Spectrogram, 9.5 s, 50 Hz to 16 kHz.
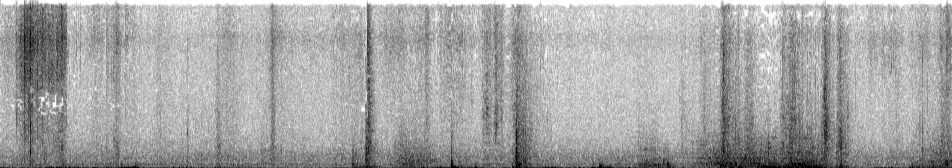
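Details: Honey bees in a kept hive during an April 27 inspection in the 2018 season, in foothills near Cochrane, while hobby beekeepers search for queen cells and make a split; a low, steady droning hum beneath frequent sharp knocks and clicks of handling.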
